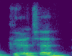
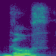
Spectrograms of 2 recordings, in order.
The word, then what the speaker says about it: Goethe: I used to call Goethe Goethe, for example, for years.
